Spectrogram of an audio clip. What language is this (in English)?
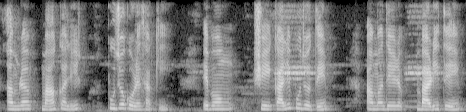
Bangla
